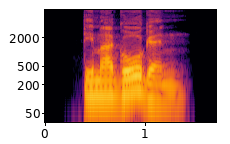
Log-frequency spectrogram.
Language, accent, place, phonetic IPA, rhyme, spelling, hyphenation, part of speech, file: German, Germany, Berlin, [demaˈɡoːɡɪn], -oːɡɪn, Demagogin, De‧ma‧go‧gin, noun, De-Demagogin.ogg
- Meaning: female equivalent of Demagoge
